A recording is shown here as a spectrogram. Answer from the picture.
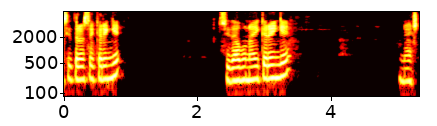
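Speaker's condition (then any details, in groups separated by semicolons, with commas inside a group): No condition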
